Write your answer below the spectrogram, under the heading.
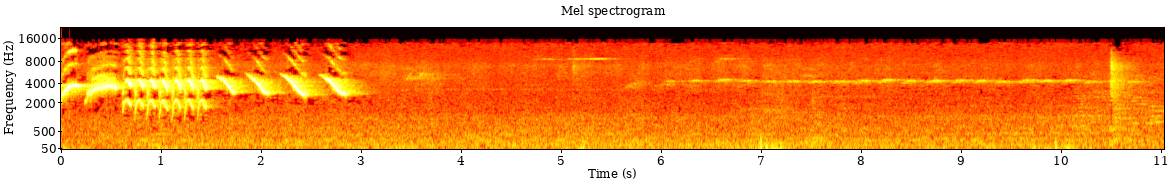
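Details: Canary, an F1 bird, delivering a burst of rapid, repeated chirping notes for about three seconds, followed by a long faint steady whistle and quiet background.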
